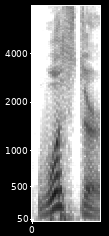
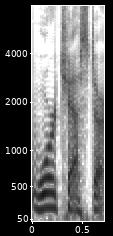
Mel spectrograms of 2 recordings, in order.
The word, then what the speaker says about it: Worcester: let you pronounce it Worchester exactly yeah yeah yeah so you know I pronounce it correctly you did it's like Worcestershire like nobody knows really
